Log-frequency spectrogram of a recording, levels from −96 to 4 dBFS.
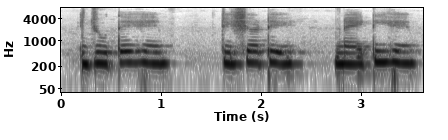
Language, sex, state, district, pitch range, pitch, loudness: Hindi, female, Bihar, Gaya, 240-255 Hz, 245 Hz, -11 LUFS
